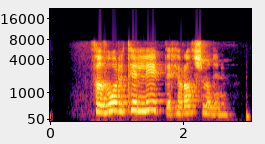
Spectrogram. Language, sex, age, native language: Icelandic, female, 30-39, Icelandic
